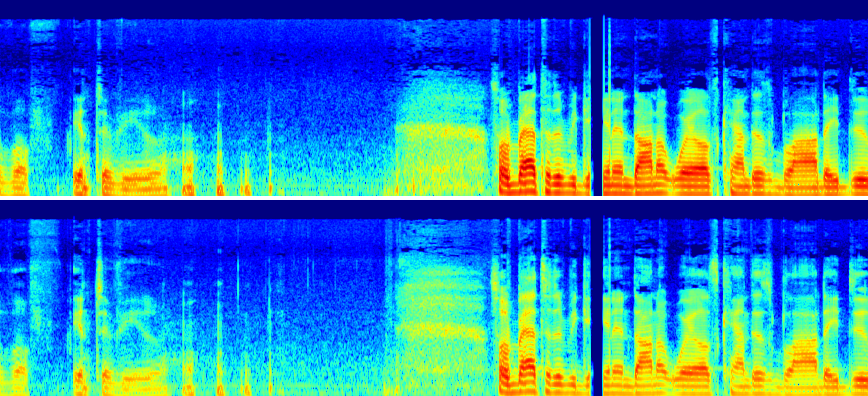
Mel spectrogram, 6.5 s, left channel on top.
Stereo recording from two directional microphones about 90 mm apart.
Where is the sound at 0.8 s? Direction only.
30° left (ahead or behind).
